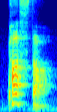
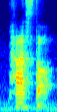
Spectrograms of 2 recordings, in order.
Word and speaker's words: pasta: In British English, we say leisure. Leisure. The stress is on the second syllable.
